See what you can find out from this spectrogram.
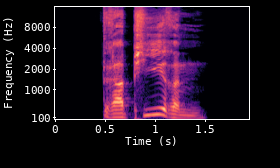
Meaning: to drape
- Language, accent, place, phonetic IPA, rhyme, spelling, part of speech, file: German, Germany, Berlin, [dʁaˈpiːʁən], -iːʁən, drapieren, verb, De-drapieren.ogg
